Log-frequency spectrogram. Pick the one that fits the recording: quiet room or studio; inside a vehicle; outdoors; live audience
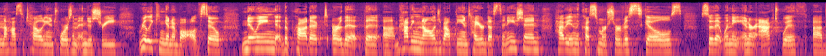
live audience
